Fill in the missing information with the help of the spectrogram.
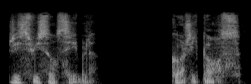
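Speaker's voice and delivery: low, soft and grave; a grave, quiet king. A narrator's reading. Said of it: "fit-il d'un ton grave".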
